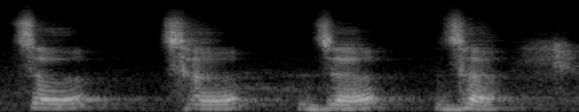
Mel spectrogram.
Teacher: म्हणजे तोंडामध्ये जेथे आपण चिंच किंवा चॉकलेट चघळतो त्या भागाला स्पर्श करून जर च छ ज झ या वर्णांचा उच्चार होत असेल तर तो उच्चार तालव्य उच्चार मानला जातो. तर च छ ज झ या वर्णांचा उच्चार करताना जर दाताच्या पाठीमागे स्पर्श होत असेल तर तो उच्चार दंत तालव्य उच्चार मानला जातो.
